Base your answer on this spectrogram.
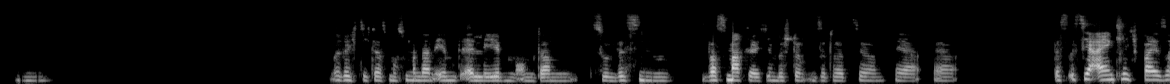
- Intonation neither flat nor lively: No, narrow, 1.9 semitones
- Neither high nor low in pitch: Yes, medium, 180 Hz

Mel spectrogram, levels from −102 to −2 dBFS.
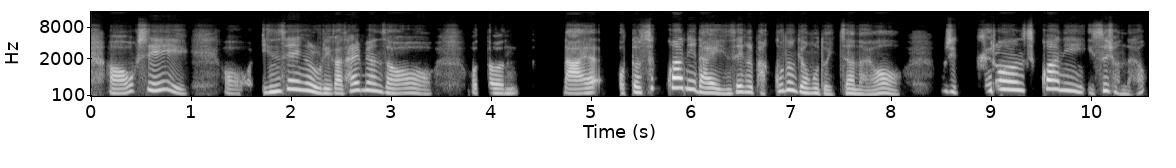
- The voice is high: Yes, high, 220 Hz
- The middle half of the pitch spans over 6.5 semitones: Yes, wide, 8.3 semitones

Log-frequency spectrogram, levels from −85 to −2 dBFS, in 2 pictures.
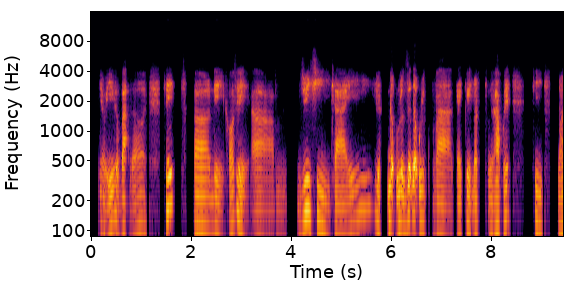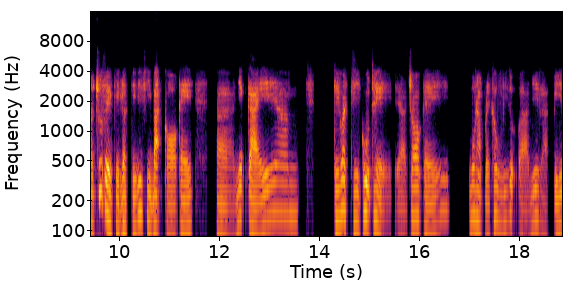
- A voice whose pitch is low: Yes, low, 110 Hz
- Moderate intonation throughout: No, wide, 5.7 semitones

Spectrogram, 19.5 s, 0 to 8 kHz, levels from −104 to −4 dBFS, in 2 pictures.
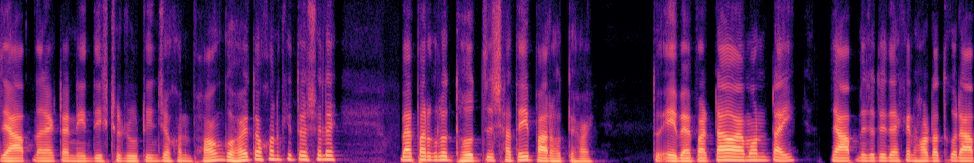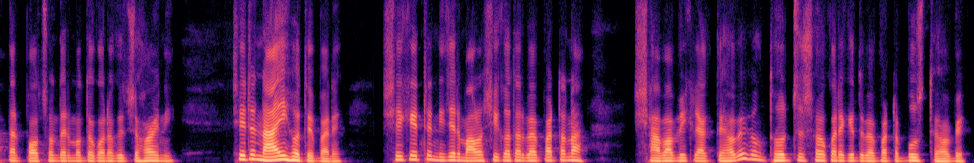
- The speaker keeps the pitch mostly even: No, average, 3.3 semitones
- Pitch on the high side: No, medium, 140 Hz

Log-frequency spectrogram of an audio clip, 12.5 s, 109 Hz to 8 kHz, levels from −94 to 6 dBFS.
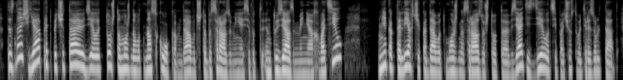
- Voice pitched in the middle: Yes, medium, 170 Hz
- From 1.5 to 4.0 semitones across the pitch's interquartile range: No, average, 4.6 semitones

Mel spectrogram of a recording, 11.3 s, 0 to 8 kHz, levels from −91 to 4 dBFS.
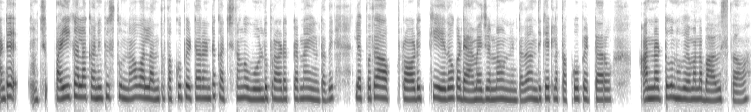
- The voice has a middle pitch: No, very high, 250 Hz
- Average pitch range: No, narrow, 1.8 semitones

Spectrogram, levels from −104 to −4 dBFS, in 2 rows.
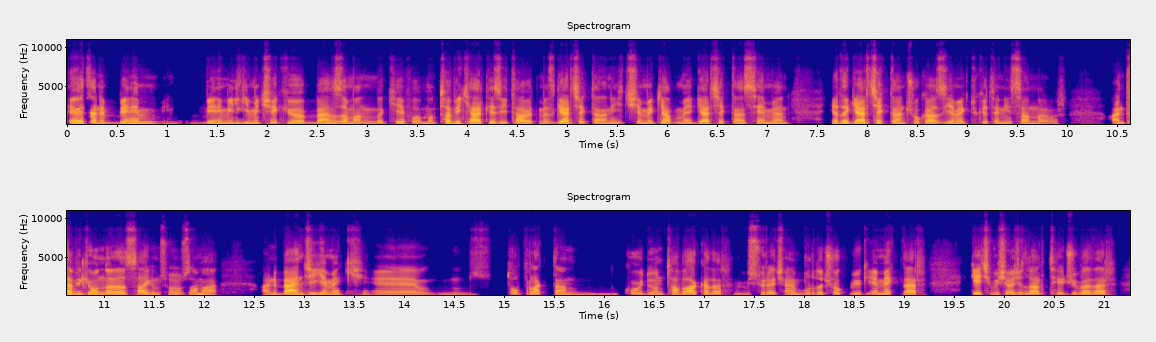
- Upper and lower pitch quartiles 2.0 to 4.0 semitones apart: No, average, 4.7 semitones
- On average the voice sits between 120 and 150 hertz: Yes, medium, 140 Hz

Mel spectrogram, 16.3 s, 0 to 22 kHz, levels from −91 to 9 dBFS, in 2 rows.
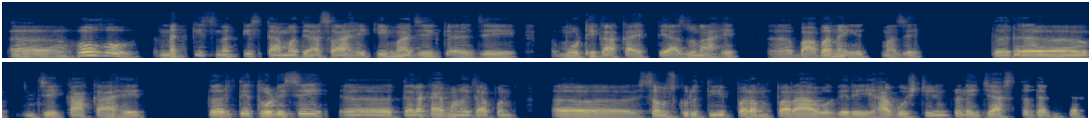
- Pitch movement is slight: No, average, 3.6 semitones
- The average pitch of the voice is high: No, low, 120 Hz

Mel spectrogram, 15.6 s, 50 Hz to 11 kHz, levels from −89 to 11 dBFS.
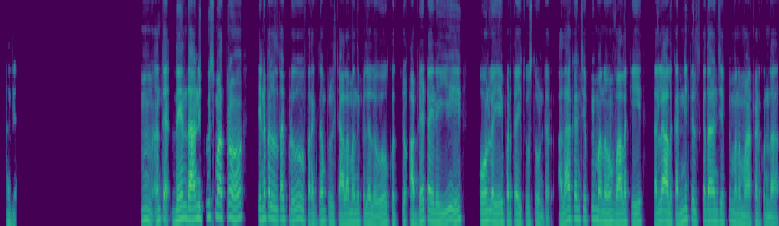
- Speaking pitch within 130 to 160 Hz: Yes, low, 135 Hz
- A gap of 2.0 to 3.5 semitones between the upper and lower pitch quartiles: No, average, 4.0 semitones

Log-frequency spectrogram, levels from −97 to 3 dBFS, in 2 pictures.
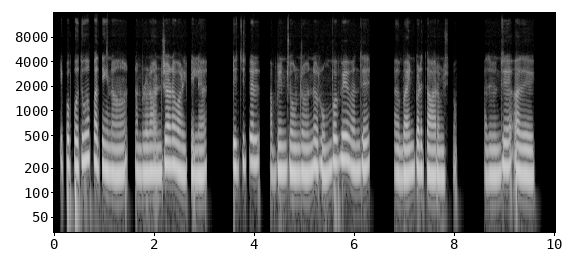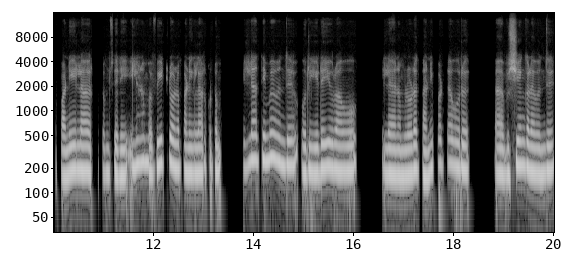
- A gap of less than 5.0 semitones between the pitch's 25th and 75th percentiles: Yes, average, 3.2 semitones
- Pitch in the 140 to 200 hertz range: Yes, high, 190 Hz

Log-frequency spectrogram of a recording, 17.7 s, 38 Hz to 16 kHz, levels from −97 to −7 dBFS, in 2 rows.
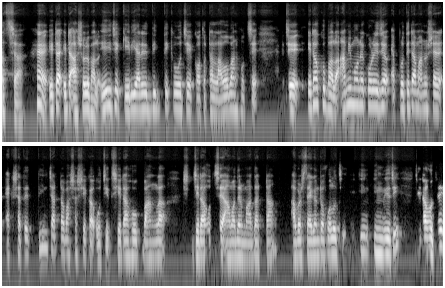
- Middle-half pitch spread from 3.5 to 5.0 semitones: No, average, 2.9 semitones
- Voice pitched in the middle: Yes, medium, 145 Hz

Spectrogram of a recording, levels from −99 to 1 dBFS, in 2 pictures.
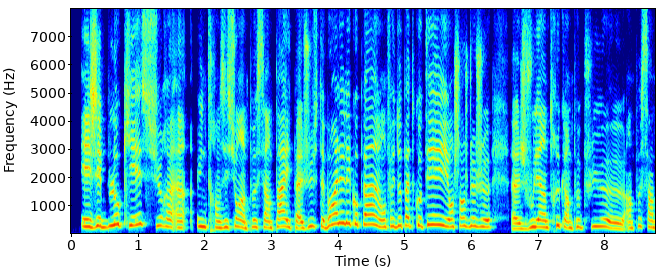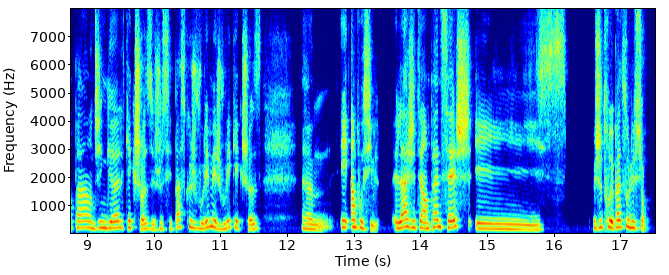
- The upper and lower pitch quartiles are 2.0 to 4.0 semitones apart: No, average, 4.4 semitones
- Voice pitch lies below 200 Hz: No, high, 240 Hz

